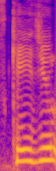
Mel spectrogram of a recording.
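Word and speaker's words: schedule: সিরিয়াসলিটি ঠিক আছে স্যারশিডিউলের স্কেজ স্কেজউল অরশিডিউল এখন দেখ স্কেজ স্কেজউল এন্ডশিডিউল স্কেজ British pronunciation এন্ডশিডিউলডশিডিউলড is American pronunciation Radia I hope I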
